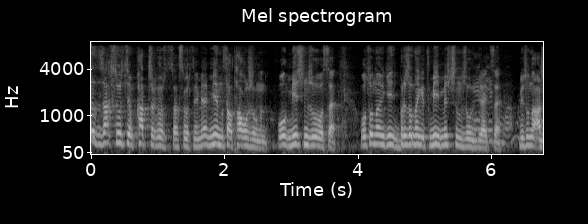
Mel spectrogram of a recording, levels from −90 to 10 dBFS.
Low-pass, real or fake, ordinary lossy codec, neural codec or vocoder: 7.2 kHz; fake; none; vocoder, 44.1 kHz, 128 mel bands every 256 samples, BigVGAN v2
